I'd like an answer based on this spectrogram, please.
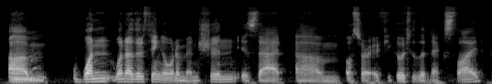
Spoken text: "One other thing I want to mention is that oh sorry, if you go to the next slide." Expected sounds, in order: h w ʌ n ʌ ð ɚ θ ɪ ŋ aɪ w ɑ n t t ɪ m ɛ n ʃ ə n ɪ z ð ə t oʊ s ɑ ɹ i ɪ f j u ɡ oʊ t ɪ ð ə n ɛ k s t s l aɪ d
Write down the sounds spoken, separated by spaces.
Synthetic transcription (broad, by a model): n w ʌ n ʌ ð ɚ θ ɪ ŋ aɪ w ɑ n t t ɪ m ɛ n ʃ ə n ɪ z ð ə t oʊ s ɑ ɹ i ɪ f j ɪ ɡ oʊ t ɪ ð ə n ɛ k s t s l aɪ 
